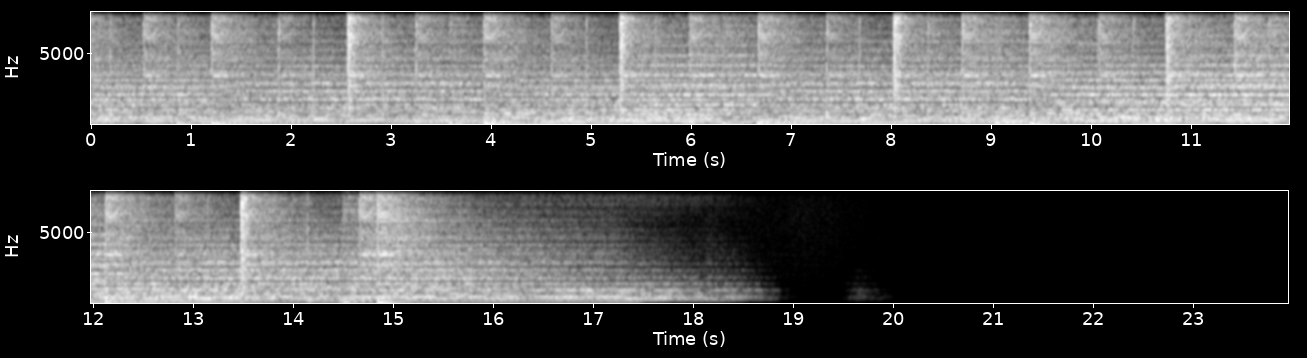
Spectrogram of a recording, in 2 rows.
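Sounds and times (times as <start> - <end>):
clarinet: 0.0 - 18.7.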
